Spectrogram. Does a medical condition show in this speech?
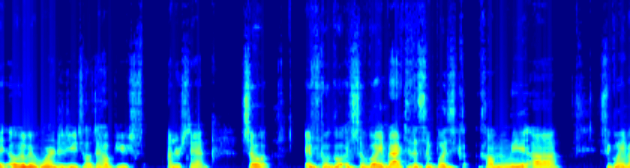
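Yes: spastic cerebral palsy.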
